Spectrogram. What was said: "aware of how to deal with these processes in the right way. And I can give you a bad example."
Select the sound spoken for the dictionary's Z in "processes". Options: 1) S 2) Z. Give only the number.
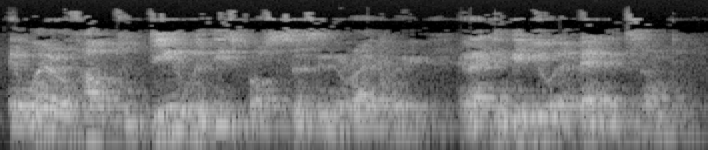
2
